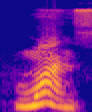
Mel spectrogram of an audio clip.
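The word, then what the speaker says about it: once: দেখো, ওয়ান্সটা আমরা কিভাবে উচ্চারণ করছি? ও এন, অন হচ্ছে সিই। দেখো, সিই আলাদা করে আর উচ্চারণ হয় না, সেই জন্য আমরা এইটাকে কিন্তু পুরোটা একবারে উচ্চারণ করব। ওয়ান্স, ও এন সিই, ওয়ান্স।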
